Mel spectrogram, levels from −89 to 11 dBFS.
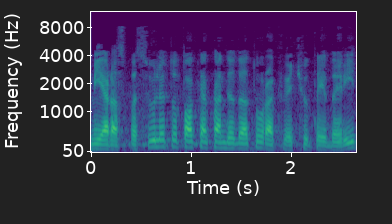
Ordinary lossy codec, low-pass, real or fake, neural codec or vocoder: MP3, 32 kbps; 10.8 kHz; fake; codec, 24 kHz, 3.1 kbps, DualCodec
